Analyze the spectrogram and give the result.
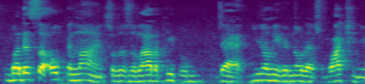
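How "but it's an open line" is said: ordinary talk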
